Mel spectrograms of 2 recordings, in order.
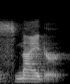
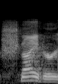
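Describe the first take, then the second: First: The name begins with an s sound. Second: The name begins with an sh sound. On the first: The speaker calls it right. "It is Snyder, Bob Snyder, not Schneider" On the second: The speaker calls it wrong. "Schneider is how I pronounced it"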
